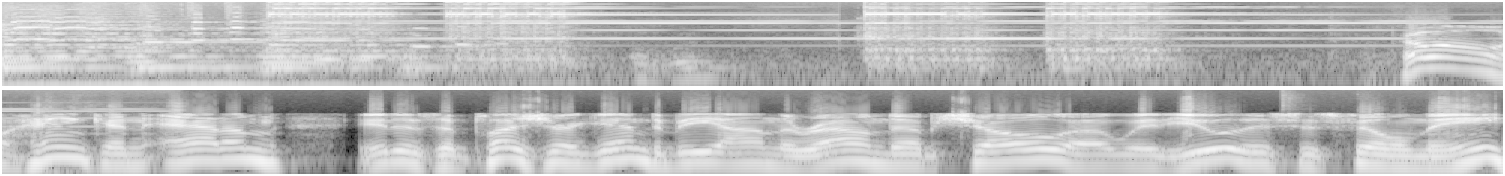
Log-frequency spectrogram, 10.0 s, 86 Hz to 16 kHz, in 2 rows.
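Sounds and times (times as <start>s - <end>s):
telephone ringing: 0.8s - 5.6s
speech: 4.7s - 10.0s.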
